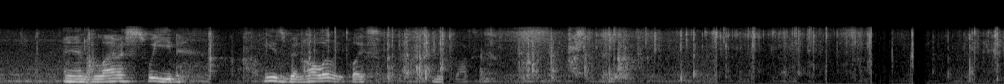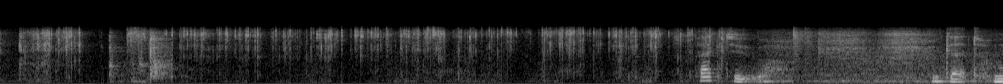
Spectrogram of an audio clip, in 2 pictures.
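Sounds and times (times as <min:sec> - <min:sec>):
foil wrapper crinkling: 0:03.2 - 0:17.5.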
